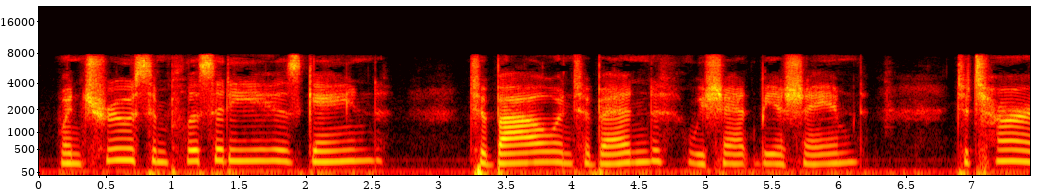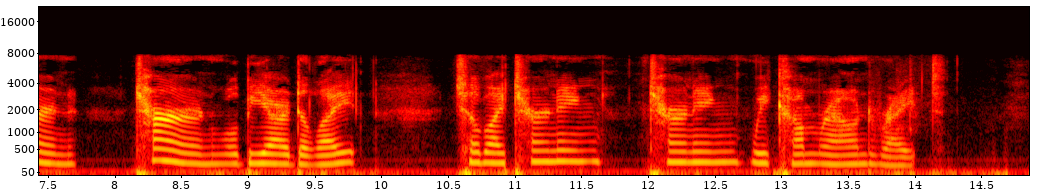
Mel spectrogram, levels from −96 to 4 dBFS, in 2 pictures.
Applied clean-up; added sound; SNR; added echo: none; none; none; none.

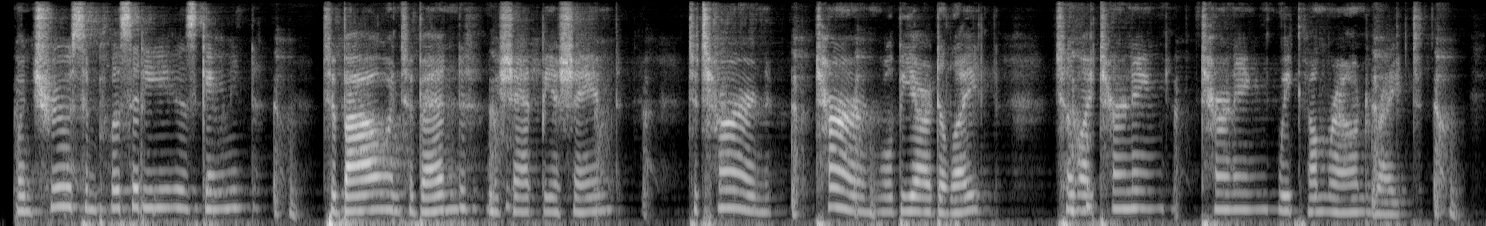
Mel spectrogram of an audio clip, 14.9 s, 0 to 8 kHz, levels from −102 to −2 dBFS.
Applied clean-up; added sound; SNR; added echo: neural mask model DeepFilterNet 3.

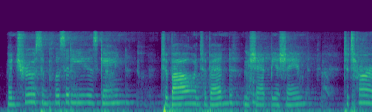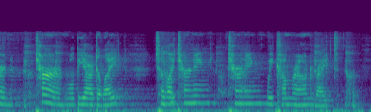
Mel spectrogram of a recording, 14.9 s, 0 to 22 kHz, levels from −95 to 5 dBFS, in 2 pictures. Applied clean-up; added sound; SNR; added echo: neural separator model SepFormer DNS4.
